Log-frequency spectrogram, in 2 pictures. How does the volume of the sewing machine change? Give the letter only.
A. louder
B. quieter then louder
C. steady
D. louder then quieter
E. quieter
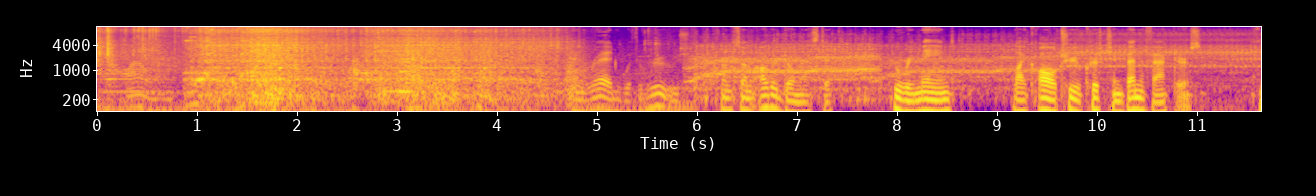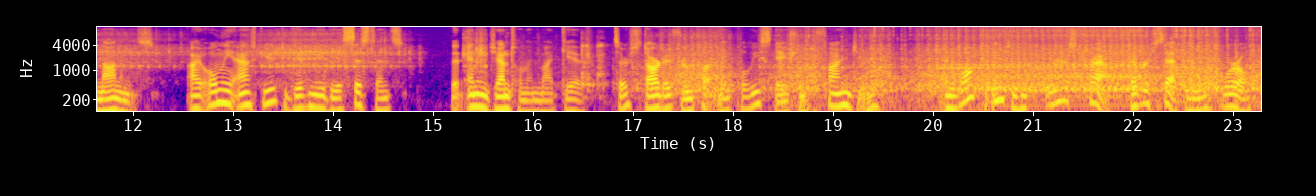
B.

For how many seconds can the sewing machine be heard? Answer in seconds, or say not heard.
23 s.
